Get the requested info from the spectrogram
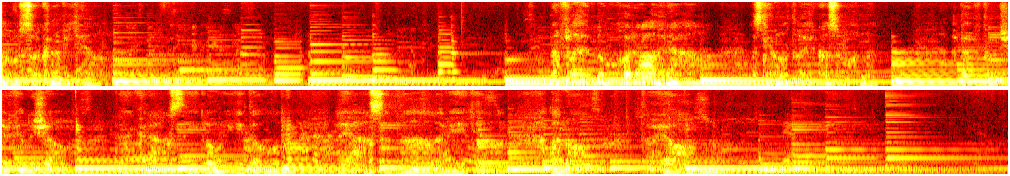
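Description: Acoustic guitar strummed, its chords ringing and changing every second or two. A man's voice sings along in places. The playing dies down near the end.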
